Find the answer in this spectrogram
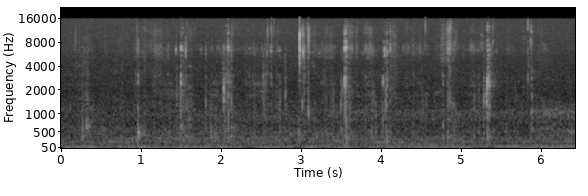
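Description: Close-miked chewing of a fast-food burger: moist mouth clicks and soft crunches about two a second.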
